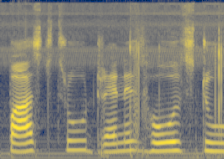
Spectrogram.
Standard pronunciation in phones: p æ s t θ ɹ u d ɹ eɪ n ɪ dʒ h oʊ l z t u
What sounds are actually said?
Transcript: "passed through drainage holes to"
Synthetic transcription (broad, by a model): p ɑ s t t ɹ u d ɹ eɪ n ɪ z h oʊ l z t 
